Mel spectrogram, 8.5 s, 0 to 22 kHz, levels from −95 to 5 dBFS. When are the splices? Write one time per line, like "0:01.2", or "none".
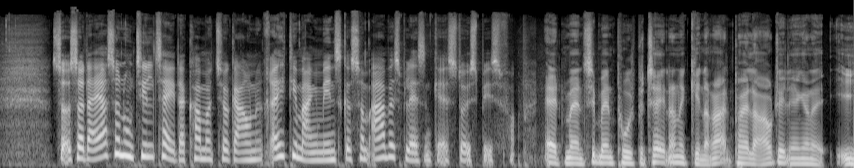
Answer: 0:05.4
